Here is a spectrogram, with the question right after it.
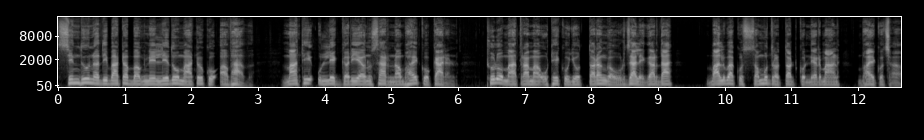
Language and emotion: Nepali, neutral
